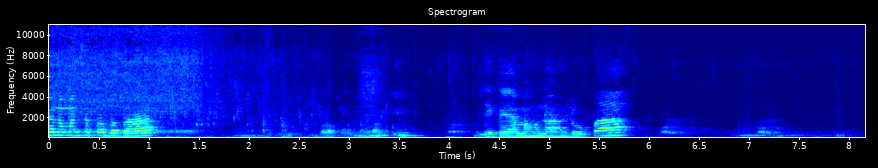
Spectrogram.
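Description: Water splashes in a metal basin as hands wash.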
